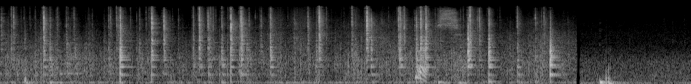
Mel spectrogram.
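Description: Rapid, irregular clinking and clicking of metal on metal, some strikes ringing briefly, that stops abruptly near the end, leaving faint wind noise.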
